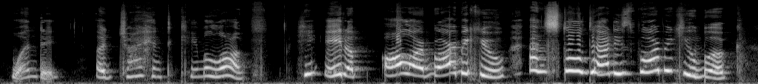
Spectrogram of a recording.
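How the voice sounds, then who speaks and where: A woman's voice: very high-pitched, pitched above the performer's own voice, full character voice. A woman reading a storybook, voicing a sorrowful, emotional widowed mother. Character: tearful widowed mother of a young boy.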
